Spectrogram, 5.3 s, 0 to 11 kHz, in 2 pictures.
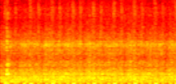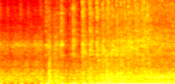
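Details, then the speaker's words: Craftsman GT6000 garden tractor started at 26°F; uneven popping about three beats a second, then catches and revs roughly; runs well only at full to 3/4 choke, stalls past half; owner blames gas left in carburetor all year. "It runs only good when you're at full choke and then 3/4 choke. If you do it any more than half, it wants to stall."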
